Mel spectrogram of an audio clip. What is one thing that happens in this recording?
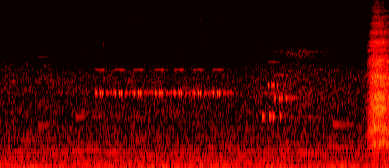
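Short electronic menu blips chime.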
